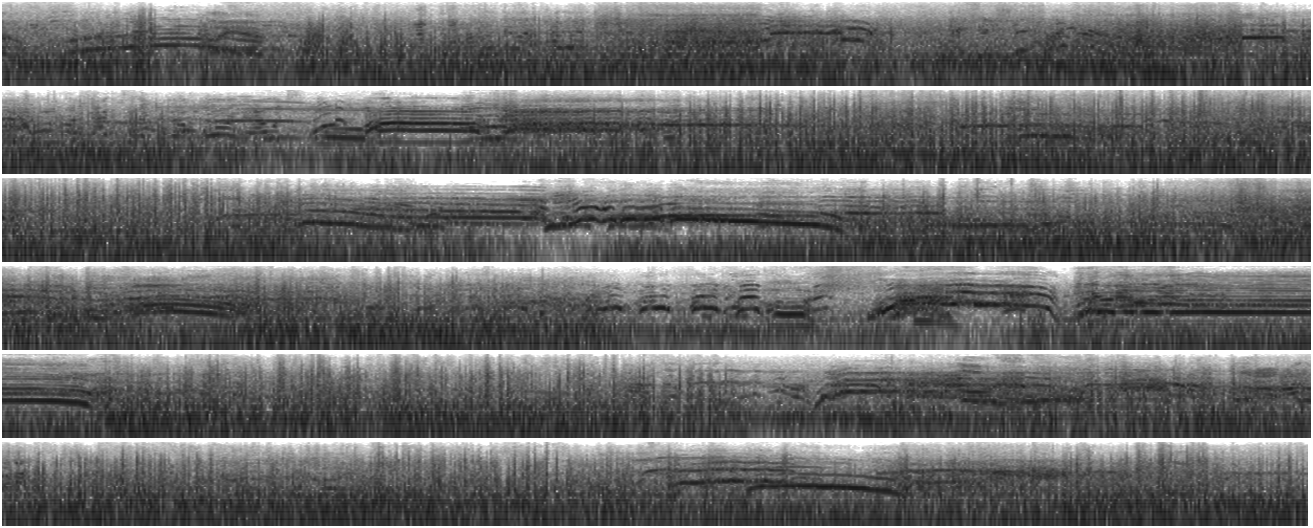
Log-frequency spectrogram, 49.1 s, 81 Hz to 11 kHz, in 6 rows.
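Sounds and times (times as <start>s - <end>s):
roller coaster running: 0.0s - 49.0s
wind rushing over microphone: 0.0s - 49.0s
riders screaming: 4.0s - 5.6s, 9.9s - 13.4s, 28.2s - 33.8s, 36.9s - 41.0s, 44.8s - 48.4s.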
